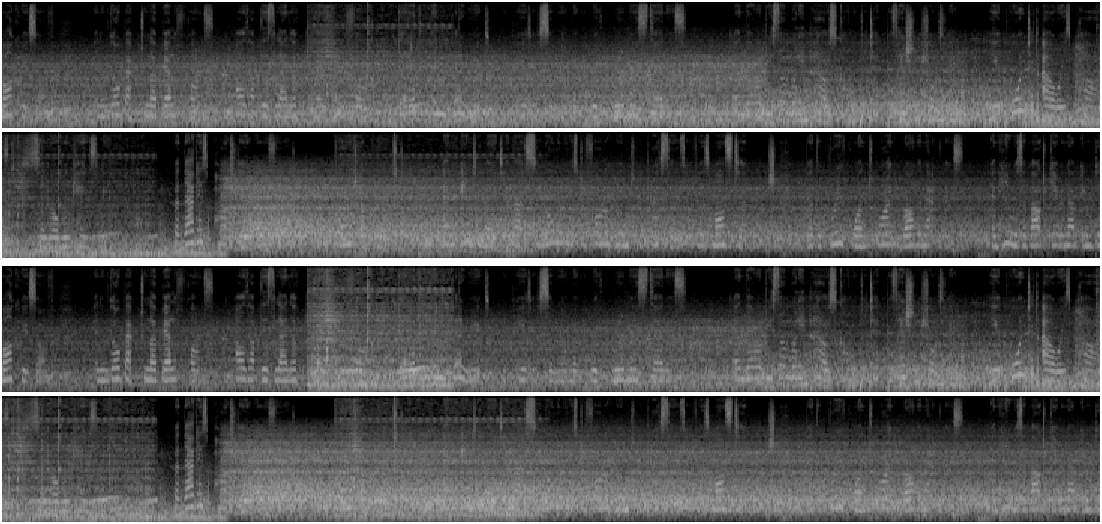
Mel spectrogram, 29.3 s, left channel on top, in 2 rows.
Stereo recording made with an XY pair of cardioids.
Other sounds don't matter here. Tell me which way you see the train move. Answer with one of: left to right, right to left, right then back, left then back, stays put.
left to right.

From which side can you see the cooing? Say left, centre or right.
right.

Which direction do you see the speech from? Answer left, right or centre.
centre.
